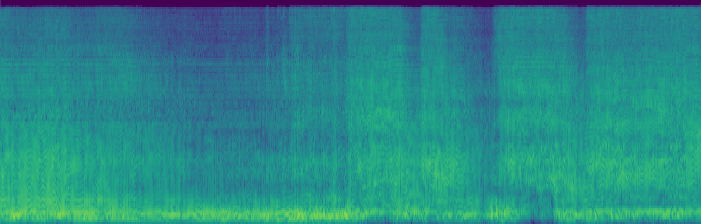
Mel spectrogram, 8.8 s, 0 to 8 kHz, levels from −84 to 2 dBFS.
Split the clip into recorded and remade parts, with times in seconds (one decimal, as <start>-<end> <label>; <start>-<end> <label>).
0.0-8.8 remade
